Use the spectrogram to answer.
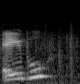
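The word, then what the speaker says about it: AYBL: How do you pronounce? It's A-Y-B-L, Able.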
